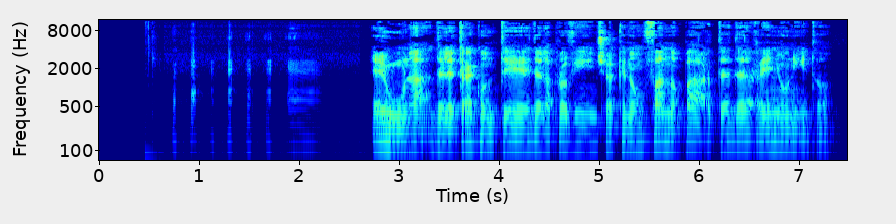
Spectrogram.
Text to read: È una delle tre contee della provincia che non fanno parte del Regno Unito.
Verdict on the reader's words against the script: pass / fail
pass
